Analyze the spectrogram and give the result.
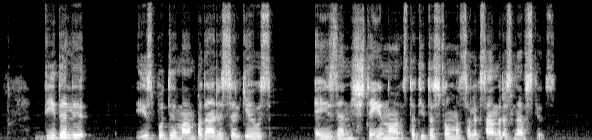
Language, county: Lithuanian, Vilnius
